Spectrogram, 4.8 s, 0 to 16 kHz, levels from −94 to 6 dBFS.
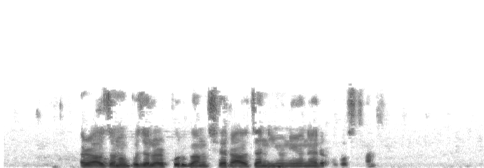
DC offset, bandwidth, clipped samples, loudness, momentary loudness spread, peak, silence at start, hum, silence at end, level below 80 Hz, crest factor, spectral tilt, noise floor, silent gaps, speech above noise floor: under 0.1%; 8 kHz; under 0.1%; -17 LUFS; 13 LU; -2 dBFS; 0.8 s; none; 1.1 s; -58 dBFS; 16 dB; -6 dB/octave; -71 dBFS; none; 55 dB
